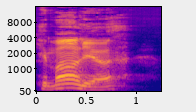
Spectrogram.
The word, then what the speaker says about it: Himalaya: And the general consensus nowadays seems to be that Himalaya, with a long first A, identifies a region, whereas Himalayas is a collection of mountain ranges.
